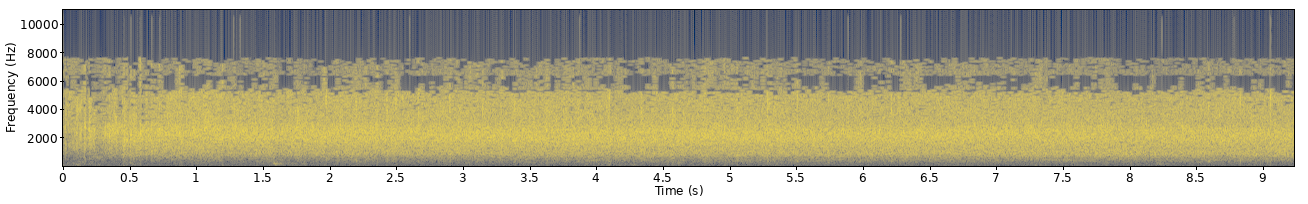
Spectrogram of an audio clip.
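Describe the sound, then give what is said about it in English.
Sustained, loud applause as Congress rises in the chamber of the House of Representatives after President Nixon's speech asking support for his new economic policy, a dense, steady wash of many hands clapping that holds its intensity throughout without pause or any voices standing out. “Congress rising and applauding President Nixon after his speech asking their support on his new economic policy.”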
